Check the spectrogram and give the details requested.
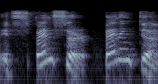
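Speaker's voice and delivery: very high, sing-song, swooping teacher voice. Retelling what a professor said about students' names: imitating Mister Kumar. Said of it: "I probably shouldn't do this impression".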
